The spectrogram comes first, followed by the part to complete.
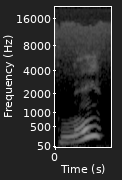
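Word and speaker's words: mu: class who told me the correct pronunciation of this letter is me can anybody okay I'll go with it I've been saying it wrong my entire life but yeah I don't think I'm pronouncing it correctly but it was definitely more like me than like new which is what I would say so depending on your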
